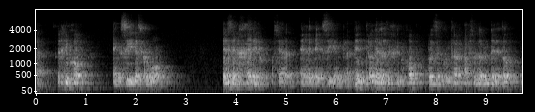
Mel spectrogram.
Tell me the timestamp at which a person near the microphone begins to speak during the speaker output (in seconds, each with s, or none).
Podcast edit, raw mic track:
none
